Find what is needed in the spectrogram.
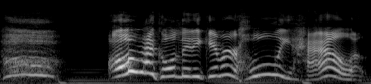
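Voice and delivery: gasp, then a high, loud, elated cry; real surprised excitement. Real, not acted. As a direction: blown away by a gift. Reacting to a big donation.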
